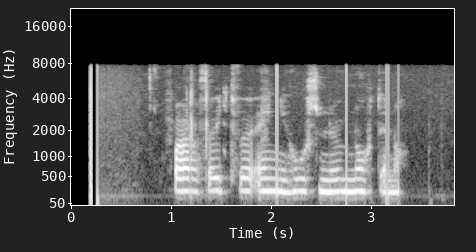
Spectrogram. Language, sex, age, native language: Icelandic, male, 12, Icelandic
